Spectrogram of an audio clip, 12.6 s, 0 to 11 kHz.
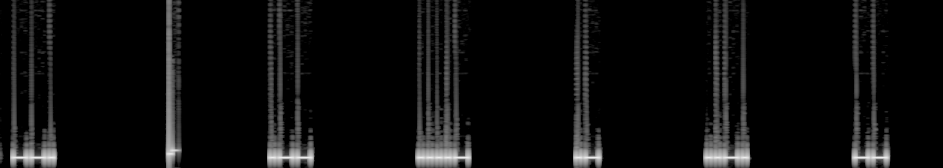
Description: Morse code, heard as a keyed tone, about 20 wpm, spaced as for 5 wpm, 700 Hz. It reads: G W4AFM
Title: USA Call Signs - 5 Characters - 8x Character Spacing - 20wpm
